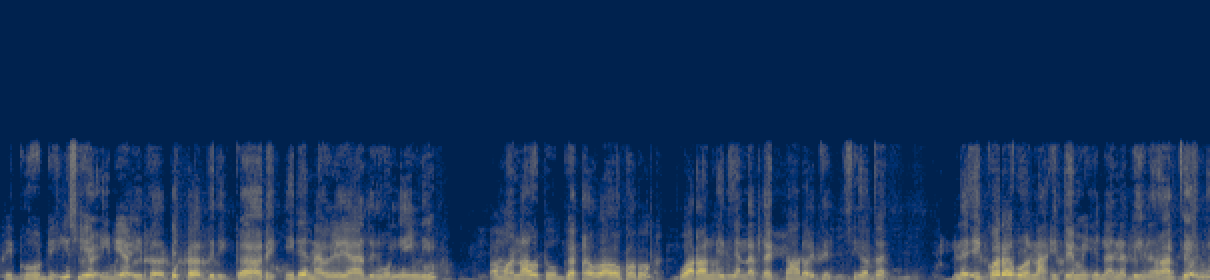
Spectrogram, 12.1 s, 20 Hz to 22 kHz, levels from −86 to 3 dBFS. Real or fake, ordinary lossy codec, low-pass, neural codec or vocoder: fake; none; 10.8 kHz; codec, 24 kHz, 1.5 kbps, HILCodec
